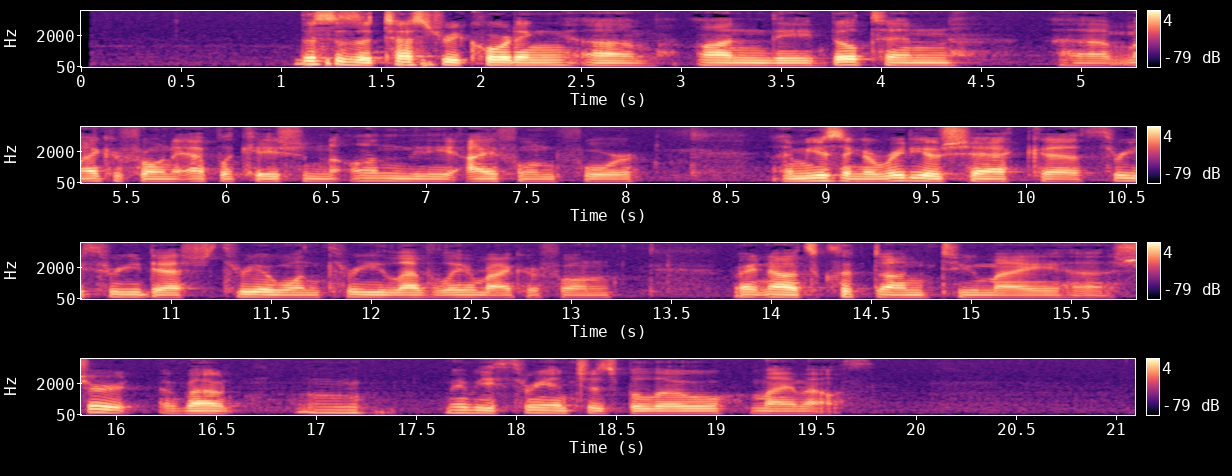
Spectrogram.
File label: iphone external lav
